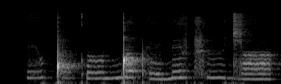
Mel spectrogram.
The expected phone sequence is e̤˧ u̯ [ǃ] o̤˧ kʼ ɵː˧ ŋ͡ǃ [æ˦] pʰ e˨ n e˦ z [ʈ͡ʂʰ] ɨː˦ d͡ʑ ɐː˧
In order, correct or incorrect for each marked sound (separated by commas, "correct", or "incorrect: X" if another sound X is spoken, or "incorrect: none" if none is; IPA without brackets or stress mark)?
correct, incorrect: ɐ˦, correct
